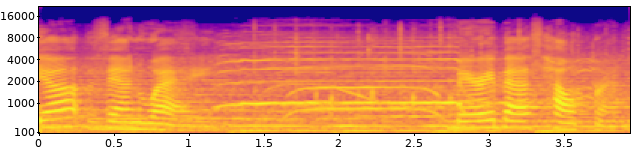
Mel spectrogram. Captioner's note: congregation applauding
